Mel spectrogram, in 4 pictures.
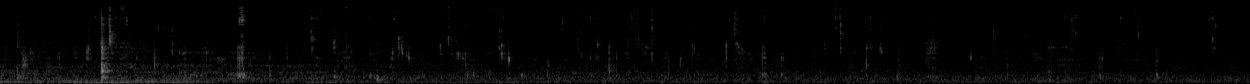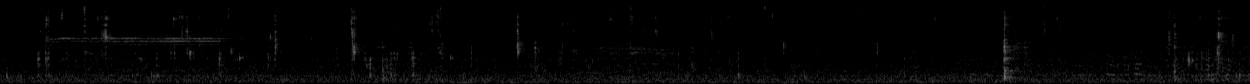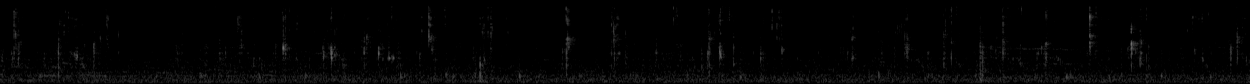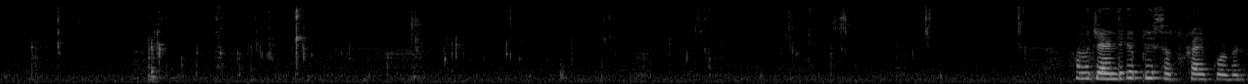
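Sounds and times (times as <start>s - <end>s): wet chewing: 0.0s - 23.2s, 24.2s - 47.9s
mouth clicks and lip smacks: 39.0s - 47.0s, 47.6s - 47.9s.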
